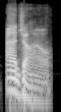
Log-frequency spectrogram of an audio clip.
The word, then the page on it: agile: British English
